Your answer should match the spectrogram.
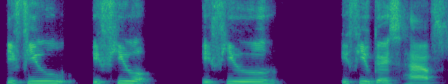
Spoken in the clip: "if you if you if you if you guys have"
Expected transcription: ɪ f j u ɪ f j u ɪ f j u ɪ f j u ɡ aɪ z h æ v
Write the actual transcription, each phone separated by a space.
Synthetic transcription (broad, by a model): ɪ f j u ɪ f j u ɪ f j u ɪ f j u ɡ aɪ s h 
